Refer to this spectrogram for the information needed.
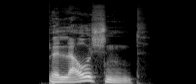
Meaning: present participle of belauschen
- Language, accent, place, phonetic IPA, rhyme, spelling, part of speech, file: German, Germany, Berlin, [bəˈlaʊ̯ʃn̩t], -aʊ̯ʃn̩t, belauschend, verb, De-belauschend.ogg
